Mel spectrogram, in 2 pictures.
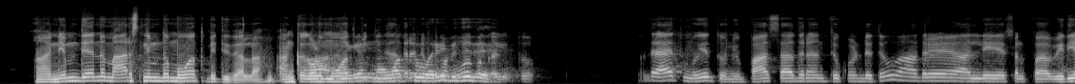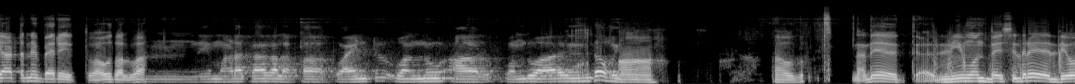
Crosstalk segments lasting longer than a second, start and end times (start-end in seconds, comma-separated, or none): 3.0-4.9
